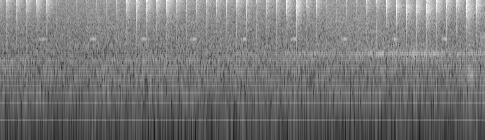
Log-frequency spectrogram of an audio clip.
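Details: Tattoo artist's first laser tattoo removal session on an entire half sleeve, test spot first: rapid, sharp snapping laser pulses, about eight a second, over a steady machine hum.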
